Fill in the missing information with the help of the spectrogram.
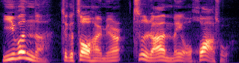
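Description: A man telling a folk tale in a lively, chatty way, with drawn-out fillers. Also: on the high side, dull audio. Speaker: storyteller. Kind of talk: folk storytelling narration.

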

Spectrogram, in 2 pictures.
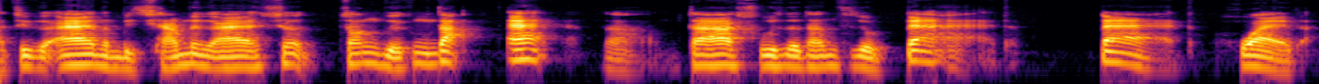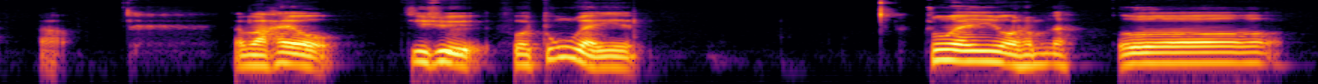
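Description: Lessons on English grammar come from a man speaking Chinese, who goes step by step, restates his points, and lingers on fillers. His mid-range voice has a slightly bright quality.

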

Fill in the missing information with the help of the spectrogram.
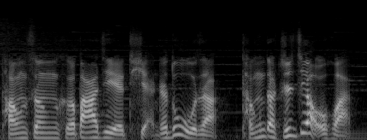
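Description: A man narrating a children's story in a gentle, unhurried way, stretching out the little particles at the ends of phrases. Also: a little high, big pitch swings, faint music behind.

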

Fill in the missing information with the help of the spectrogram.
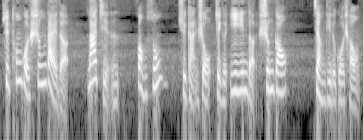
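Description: A woman teaches pronunciation with a fairly high, husky voice. Her pitch rises and falls in lively swings as she explains step by step. She asks the class questions along the way and demonstrates each sound herself. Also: a little slow. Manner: demonstrates sounds by voicing them. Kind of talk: classroom instruction.

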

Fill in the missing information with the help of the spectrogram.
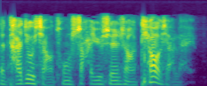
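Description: A man's voice: medium pitch, fairly quick, slightly rough, no echo. A man, a father, animatedly telling a playful children's story to his son, with frequent exclamations. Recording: slightly muffled dry recording.

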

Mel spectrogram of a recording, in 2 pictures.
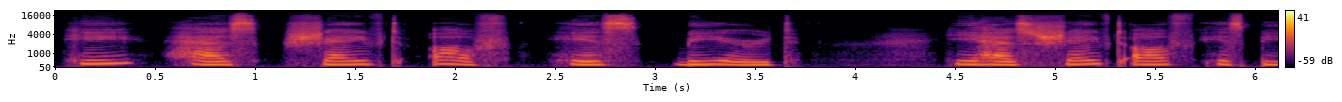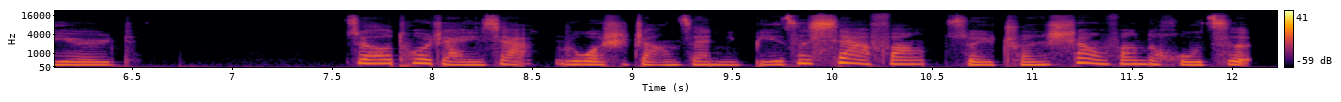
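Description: A woman with a slightly high voice works through an English vocabulary list in a scripted lesson. She speaks very slowly, spelling words letter by letter and reading the example sentences with care. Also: darkish tone, dry recording.

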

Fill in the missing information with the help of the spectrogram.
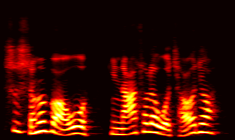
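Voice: mid-range voice, expressive, brisk, voice pushed up, lightly acted. Audiobook reader doing a cold sly old tree spirit guy, chuckly and mocking. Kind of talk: audiobook reading.

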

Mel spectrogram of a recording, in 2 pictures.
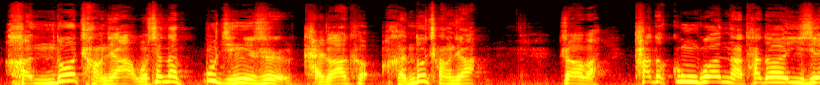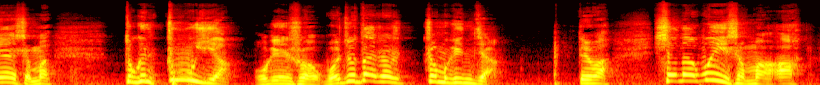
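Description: Man, podcast host, indignant rant, rhetorical questions, slightly high voice. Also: big pitch swings, a little fast, breathy edge. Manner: indignant, emphatic, addresses listener with rhetorical questions. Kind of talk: solo commentary rant.

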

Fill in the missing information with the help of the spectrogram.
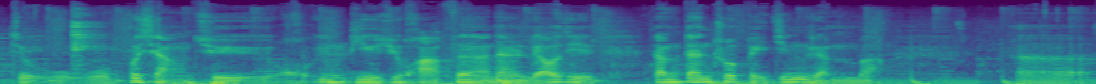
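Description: A man's voice: on the low side, brisk. A man with a Beijing accent giving his opinions in casual, colloquial, explanatory talk. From Beijing, China. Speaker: podcast panelist. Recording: music clearly playing behind.

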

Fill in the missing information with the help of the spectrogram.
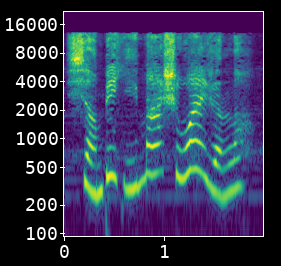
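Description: A delicate but sharp-tongued teenage girl, put on by a man in a children's story reading. Her voice is pitched very high and thin, and her words come out teasing and mocking. Soft music plays faintly behind her. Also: lively intonation, moderate pace.

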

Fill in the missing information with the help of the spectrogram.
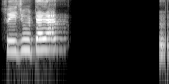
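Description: A woman gives a live-stream lesson on English pronunciation, in a voice a little higher than usual. She explains patiently, with frequent drawn-out filler particles. She slows right down to model example sentences. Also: level tone.

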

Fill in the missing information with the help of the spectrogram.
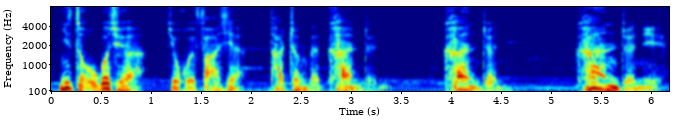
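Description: A man's voice: very animated, measured pace, darkish tone, soft background music. A man voicing a cheeky, thick-skinned young joker in an audiobook drama, teasing and mock-solemn. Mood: spooky. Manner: teasing, mock-solemn, drops to spooky low tones.

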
